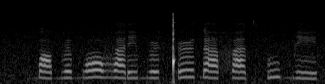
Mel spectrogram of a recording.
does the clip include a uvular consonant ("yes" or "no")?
no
